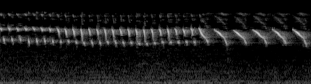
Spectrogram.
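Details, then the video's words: Spanish timbrado canary used as a tutor, gradually unfolding its repertoire after the moult: a rapid high trill changes into slower, distinct downward-slurred chirps repeated about five times. "TIMBRADO RODOS"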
